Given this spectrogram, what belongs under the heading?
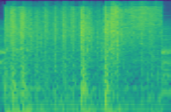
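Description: Dense gunfire from an action-film battle scene aboard a ship about to explode, rapid overlapping shots and bursts filling the whole stretch at steady loudness with no pause.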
